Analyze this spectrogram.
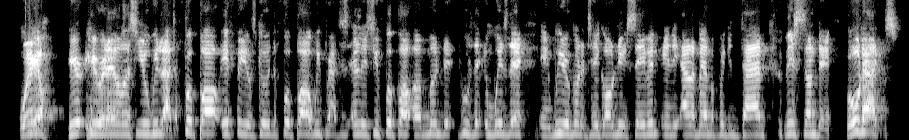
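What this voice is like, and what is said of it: Imitates another person's voice. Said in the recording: “I do a tremendous impersonation ... as former Coach O”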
